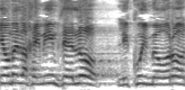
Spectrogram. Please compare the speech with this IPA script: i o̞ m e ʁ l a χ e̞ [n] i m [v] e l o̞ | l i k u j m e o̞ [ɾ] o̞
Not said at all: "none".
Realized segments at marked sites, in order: m, z, ɾ

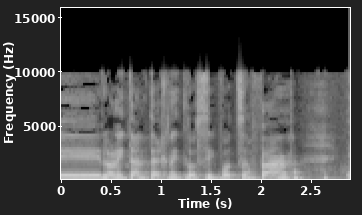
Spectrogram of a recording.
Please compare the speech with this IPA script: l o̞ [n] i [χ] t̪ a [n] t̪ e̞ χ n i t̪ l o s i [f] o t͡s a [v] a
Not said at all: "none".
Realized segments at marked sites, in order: n, none, n, f, f

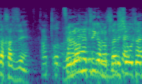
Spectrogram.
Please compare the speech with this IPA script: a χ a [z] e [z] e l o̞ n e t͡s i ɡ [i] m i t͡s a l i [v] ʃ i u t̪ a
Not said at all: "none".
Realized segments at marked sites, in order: z, v, a, none

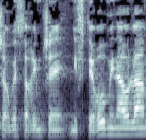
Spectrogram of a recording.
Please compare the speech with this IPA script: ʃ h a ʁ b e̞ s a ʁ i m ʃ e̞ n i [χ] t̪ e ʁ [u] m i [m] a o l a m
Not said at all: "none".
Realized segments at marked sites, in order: f, u, n

